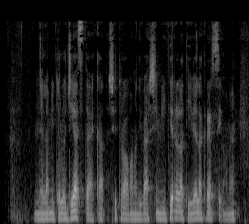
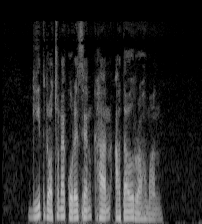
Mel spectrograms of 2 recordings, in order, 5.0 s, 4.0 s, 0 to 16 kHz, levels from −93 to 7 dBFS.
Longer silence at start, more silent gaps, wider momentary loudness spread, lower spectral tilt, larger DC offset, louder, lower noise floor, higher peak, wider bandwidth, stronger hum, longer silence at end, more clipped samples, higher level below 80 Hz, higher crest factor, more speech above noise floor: second, 0.2 s vs 0.55 s; neither; about the same, 10 LU vs 11 LU; second, -4.5 dB/octave vs -7.5 dB/octave; neither; second, -39 LUFS vs -26 LUFS; second, -61 dBFS vs -71 dBFS; second, -18 dBFS vs -10 dBFS; about the same, 11.5 kHz vs 11.5 kHz; neither; second, 0 s vs 0.8 s; neither; about the same, -52 dBFS vs -48 dBFS; about the same, 20 dB vs 18 dB; second, 22 dB vs 46 dB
